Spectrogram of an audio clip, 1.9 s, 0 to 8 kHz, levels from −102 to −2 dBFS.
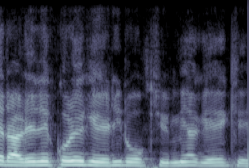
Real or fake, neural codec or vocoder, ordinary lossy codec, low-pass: fake; codec, 16 kHz, 4 kbps, FunCodec, trained on LibriTTS, 50 frames a second; none; none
